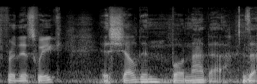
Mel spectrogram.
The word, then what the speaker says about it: Bonada: And our special guest for this week is Sheldon Bonada. Is that how you pronounce it?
